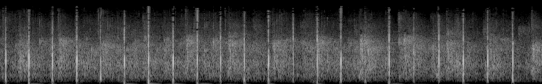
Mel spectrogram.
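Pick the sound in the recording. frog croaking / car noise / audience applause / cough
audience applause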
